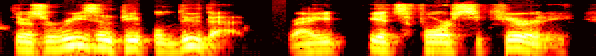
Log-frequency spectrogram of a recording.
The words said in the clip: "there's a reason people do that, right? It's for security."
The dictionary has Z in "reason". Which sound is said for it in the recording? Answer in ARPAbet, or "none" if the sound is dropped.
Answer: Z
